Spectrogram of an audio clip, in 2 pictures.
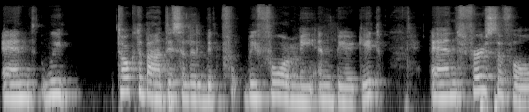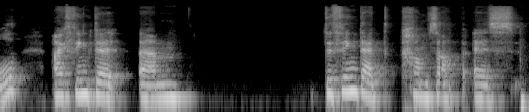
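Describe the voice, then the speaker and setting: A woman with a medium pitch and a somewhat breathy voice speaks at a fairly slow pace with ordinary pitch variation and long, frequent pauses. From Switzerland. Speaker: grief therapist. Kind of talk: conversational video discussion.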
